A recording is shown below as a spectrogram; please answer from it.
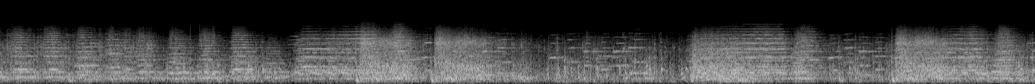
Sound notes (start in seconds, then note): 3.5 gun fires; 6.9 gun fires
